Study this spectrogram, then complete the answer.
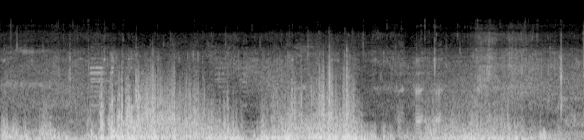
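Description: Strong wind gusts across a lake bank during early spring bass fishing, a loud, continuous low roar that surges and dips briefly without pause, with no voices.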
